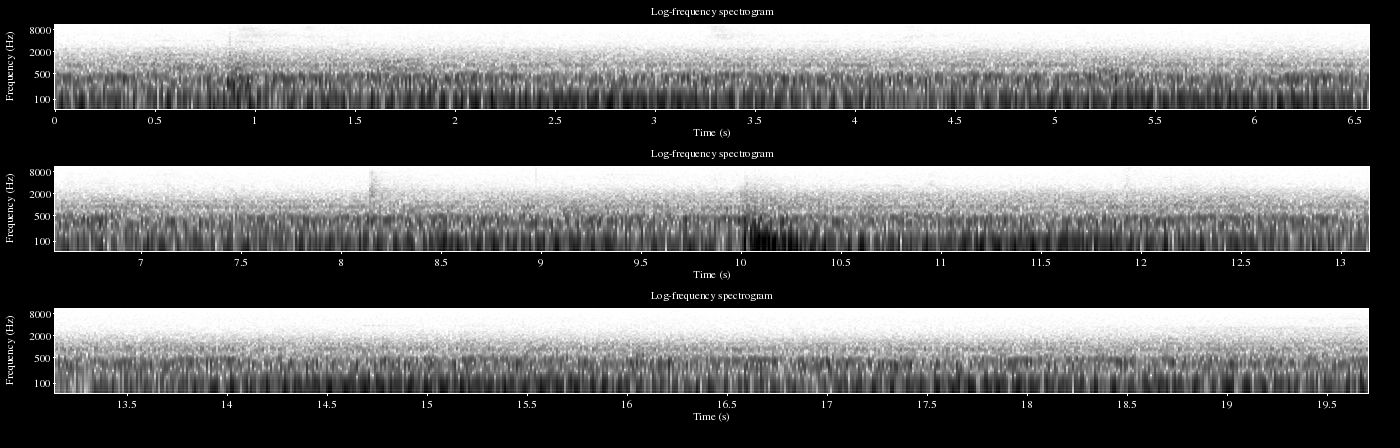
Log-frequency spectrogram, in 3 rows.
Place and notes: the city, the country & me: april 19, 2011
19 April 2011, ~01:00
